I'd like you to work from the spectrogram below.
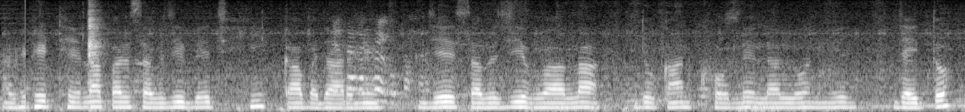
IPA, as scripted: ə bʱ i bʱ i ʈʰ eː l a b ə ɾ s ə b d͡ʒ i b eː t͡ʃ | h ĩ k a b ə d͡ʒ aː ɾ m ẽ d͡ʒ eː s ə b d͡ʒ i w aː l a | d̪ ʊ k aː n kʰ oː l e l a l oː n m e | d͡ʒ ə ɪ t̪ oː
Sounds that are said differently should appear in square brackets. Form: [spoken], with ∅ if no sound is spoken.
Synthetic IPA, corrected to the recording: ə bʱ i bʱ i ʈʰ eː l a [p] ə ɾ s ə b d͡ʒ i b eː t͡ʃ | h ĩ k a b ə d͡ʒ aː ɾ m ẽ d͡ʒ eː s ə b d͡ʒ i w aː l a | d̪ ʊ k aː n kʰ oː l e l a l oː n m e | d͡ʒ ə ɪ t̪ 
